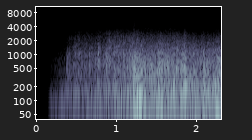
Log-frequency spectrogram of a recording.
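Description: Rolling thunder fading in from silence, a low rumble that swells about a second in.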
